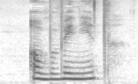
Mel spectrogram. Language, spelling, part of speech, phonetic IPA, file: Czech, obvinit, verb, [ˈobvɪɲɪt], Cs-obvinit.ogg
- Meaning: to charge, to accuse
